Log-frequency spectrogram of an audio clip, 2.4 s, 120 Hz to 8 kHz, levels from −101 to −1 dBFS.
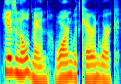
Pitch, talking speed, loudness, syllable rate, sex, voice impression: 175 Hz, 245 wpm, -20 LUFS, 4.5 syllables/s, female, feminine, gender-neutral, slightly young, slightly adult-like, slightly thin, slightly tensed, slightly weak, bright, hard, slightly clear, slightly fluent, slightly raspy, cool, very intellectual, refreshing, sincere, calm, friendly, reassuring, very unique, elegant, slightly wild, sweet, kind, slightly modest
